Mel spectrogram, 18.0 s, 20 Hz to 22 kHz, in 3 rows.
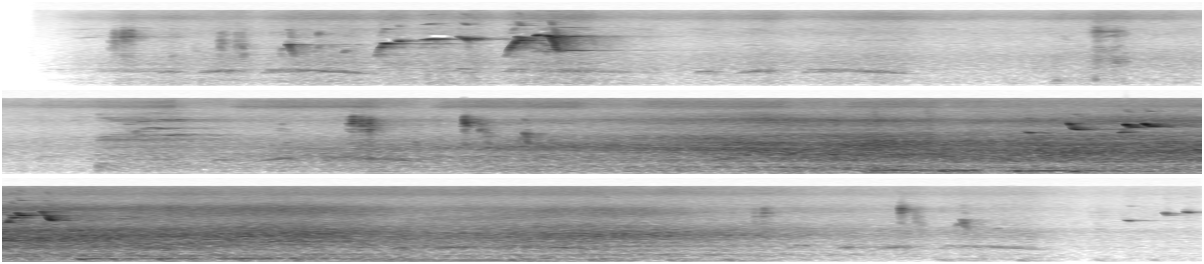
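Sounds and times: birds chirping: 0.4 - 5.5, 6.2 - 18.0
vehicle passing by: 7.1 - 17.1.

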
